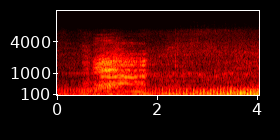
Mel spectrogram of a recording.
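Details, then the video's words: Household cow kept at home giving one loud moo lasting about a second, followed by a motorcycle engine idling with a steady pulsing throb. "எங்கள் வீட்டில் வளர்க்கும் பசு"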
